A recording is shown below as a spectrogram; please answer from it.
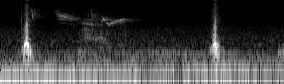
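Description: Golf club swishing through the air on two practice swings, about three seconds apart: two short, sharp whooshes.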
